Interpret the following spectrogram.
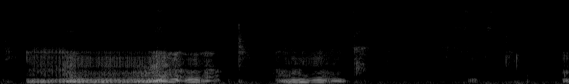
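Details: Pug dog indoors making a long, low, rough growling rumble lasting about two seconds, then a shorter one, followed by quieter snuffly breathing and small sniffs.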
